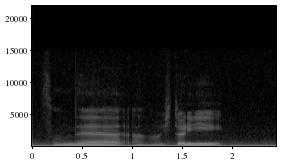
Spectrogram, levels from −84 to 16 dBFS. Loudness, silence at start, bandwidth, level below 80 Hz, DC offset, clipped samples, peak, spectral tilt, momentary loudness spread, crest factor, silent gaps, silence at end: -35 LUFS; 0 s; 14 kHz; -34 dBFS; under 0.1%; under 0.1%; -20 dBFS; -6.5 dB/octave; 5 LU; 12 dB; none; 0 s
